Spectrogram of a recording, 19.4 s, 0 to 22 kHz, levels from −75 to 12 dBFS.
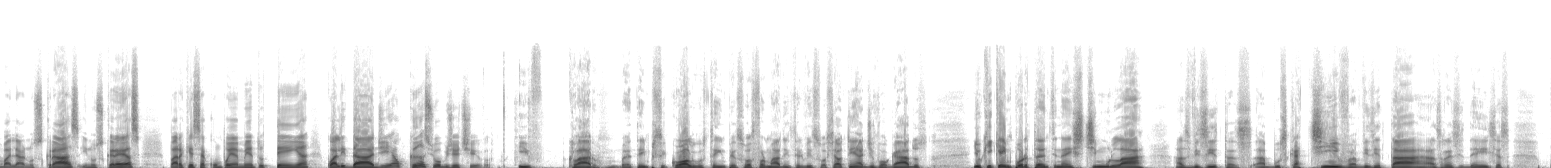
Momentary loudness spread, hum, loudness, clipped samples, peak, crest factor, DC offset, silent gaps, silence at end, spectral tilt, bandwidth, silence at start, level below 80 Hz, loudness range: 11 LU; none; -14 LUFS; under 0.1%; 0 dBFS; 14 dB; under 0.1%; none; 0.6 s; -7 dB/octave; 14 kHz; 0 s; -32 dBFS; 3 LU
